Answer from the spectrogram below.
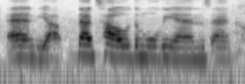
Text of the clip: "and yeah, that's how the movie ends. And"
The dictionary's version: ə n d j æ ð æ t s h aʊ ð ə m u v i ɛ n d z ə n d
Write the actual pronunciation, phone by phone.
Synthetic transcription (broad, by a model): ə n j æ ð æ t s h aʊ ð ə m u v i ɛ n d z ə n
